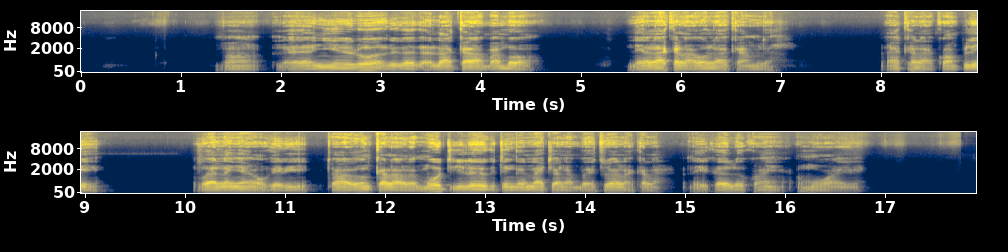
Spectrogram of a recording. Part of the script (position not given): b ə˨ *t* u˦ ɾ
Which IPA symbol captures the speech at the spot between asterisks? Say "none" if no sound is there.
t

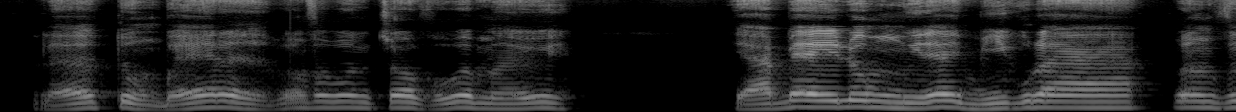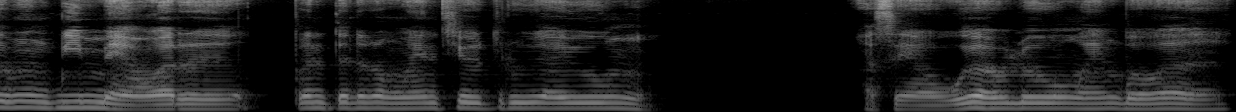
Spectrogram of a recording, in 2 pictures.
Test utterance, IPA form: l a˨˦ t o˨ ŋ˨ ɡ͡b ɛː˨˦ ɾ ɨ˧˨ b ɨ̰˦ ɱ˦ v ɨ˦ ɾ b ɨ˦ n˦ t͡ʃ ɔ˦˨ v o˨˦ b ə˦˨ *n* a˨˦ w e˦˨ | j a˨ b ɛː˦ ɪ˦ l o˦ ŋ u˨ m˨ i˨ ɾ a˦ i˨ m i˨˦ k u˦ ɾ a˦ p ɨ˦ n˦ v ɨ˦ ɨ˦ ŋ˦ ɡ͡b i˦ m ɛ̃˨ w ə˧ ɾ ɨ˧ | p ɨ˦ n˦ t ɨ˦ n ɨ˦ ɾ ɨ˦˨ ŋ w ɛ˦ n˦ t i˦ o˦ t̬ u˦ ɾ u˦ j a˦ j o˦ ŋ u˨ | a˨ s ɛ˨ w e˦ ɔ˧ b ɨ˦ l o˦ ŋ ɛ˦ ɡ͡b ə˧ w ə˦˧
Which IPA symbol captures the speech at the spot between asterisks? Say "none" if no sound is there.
m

